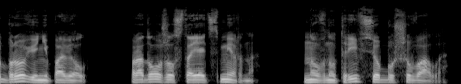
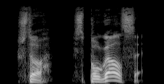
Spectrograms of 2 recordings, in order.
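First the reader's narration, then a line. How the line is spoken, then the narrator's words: Short laugh. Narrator (Russian): хохотнул адмирал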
